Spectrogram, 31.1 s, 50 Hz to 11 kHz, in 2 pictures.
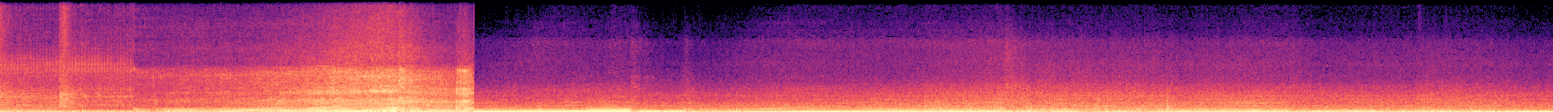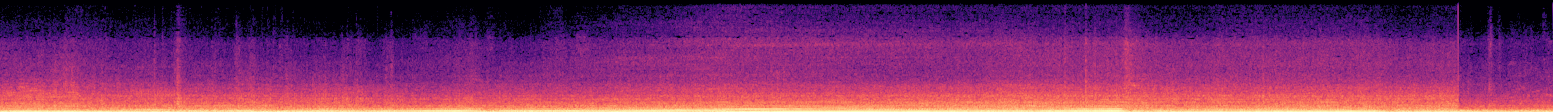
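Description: Honda Civic Si's turbocharged 1.5-litre four-cylinder, running a 27Won W2 turbo, pulling hard on track, heard from inside the cabin. The engine note climbs slowly and falls away several times, with a sharp drop about 27 seconds in. It is preceded by a few seconds of a rising sweep with a hiss.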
